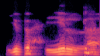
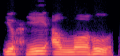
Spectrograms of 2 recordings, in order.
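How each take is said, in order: First: Yuhyi runs straight into llah without a stop. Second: Allahu starts with a separate glottal stop. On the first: The speaker calls it right. "tapi bacanya" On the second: The speaker calls it wrong. "Jadi bukan baca"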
